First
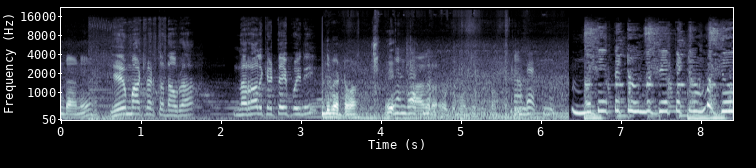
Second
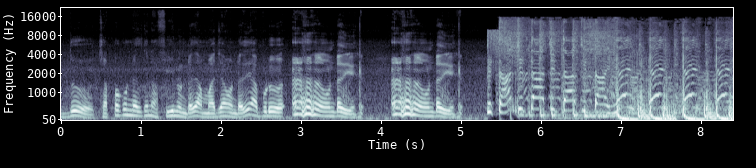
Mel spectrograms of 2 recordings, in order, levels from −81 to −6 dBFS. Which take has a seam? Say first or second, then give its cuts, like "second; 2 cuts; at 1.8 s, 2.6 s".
first; 1 cut; at 3.3 s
